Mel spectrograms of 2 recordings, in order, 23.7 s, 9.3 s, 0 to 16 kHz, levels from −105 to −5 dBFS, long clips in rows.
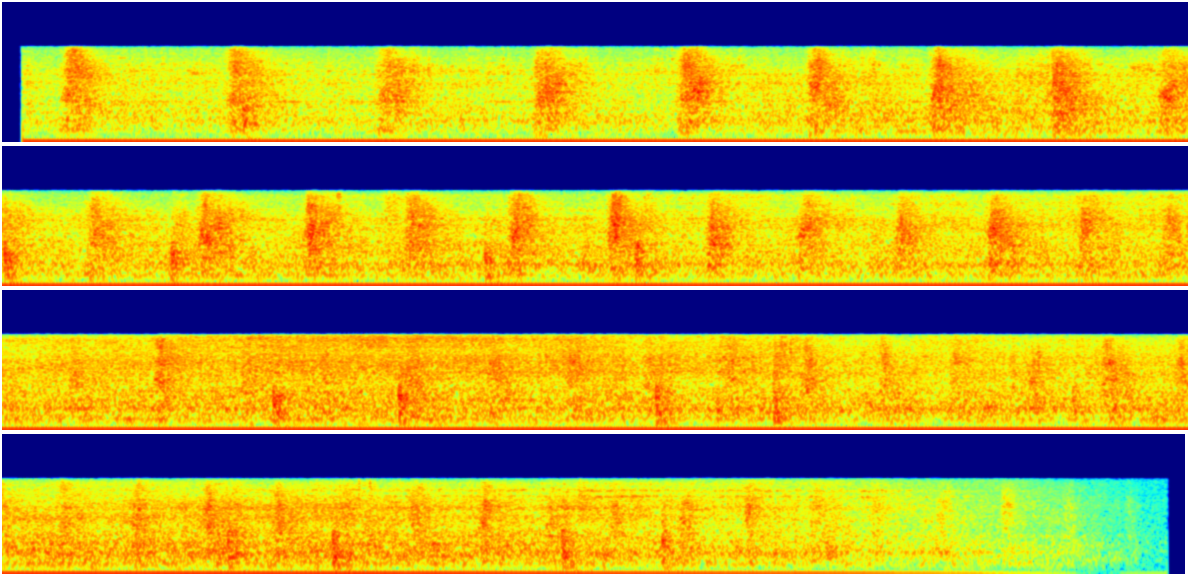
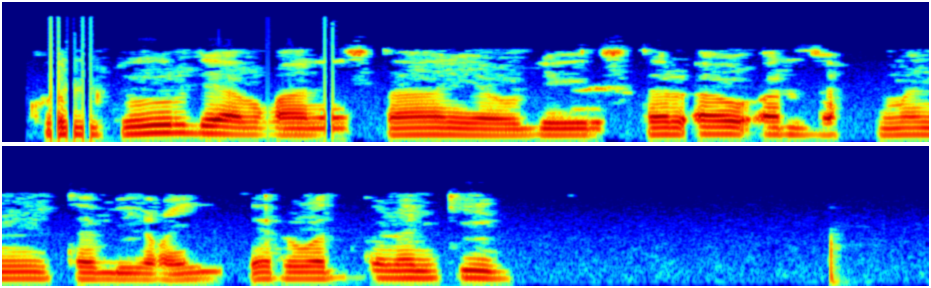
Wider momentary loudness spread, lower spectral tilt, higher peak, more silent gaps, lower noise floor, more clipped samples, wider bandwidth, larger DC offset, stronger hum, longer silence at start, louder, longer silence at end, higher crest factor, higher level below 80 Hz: about the same, 8 LU vs 8 LU; second, -3 dB/octave vs -9 dB/octave; about the same, 0 dBFS vs 0 dBFS; neither; second, -40 dBFS vs -70 dBFS; neither; about the same, 5.4 kHz vs 5.6 kHz; first, 6% vs under 0.1%; neither; about the same, 0.05 s vs 0.15 s; about the same, -17 LUFS vs -16 LUFS; second, 0.1 s vs 0.45 s; about the same, 18 dB vs 16 dB; first, -46 dBFS vs -52 dBFS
